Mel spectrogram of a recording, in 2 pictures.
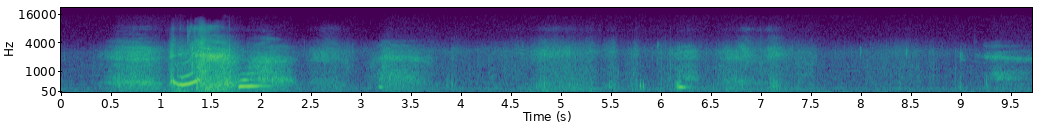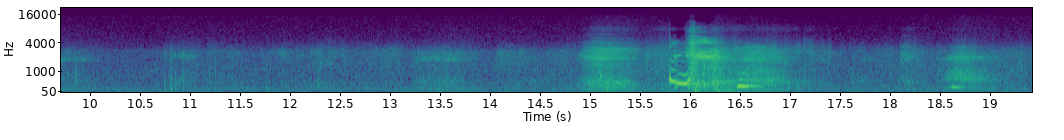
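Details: ASMR recording during nose cleaning causing repeated sneezing: two sudden sneezes far apart, with sniffing and snuffling between them.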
